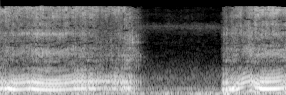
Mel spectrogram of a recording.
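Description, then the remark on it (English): A child's voice imitates a lawnmower with a buzzy, droning hum that wavers in pitch, breaks off briefly, then revs back up in rising and falling sweeps. “Kid perfectly imitating the sound of a lawnmower.”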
